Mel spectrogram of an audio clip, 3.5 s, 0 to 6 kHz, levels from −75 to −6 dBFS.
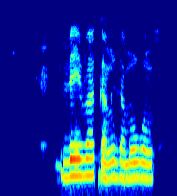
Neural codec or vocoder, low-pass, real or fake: none; 5.4 kHz; real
